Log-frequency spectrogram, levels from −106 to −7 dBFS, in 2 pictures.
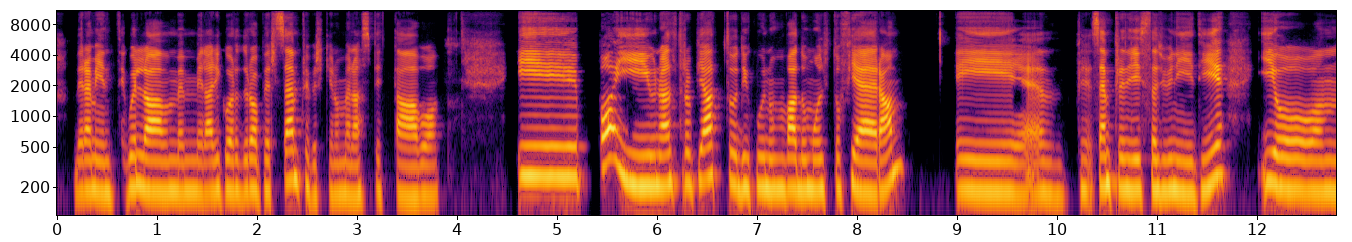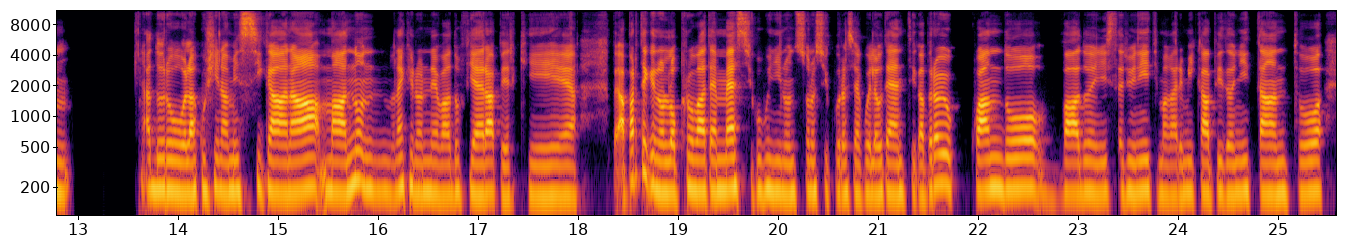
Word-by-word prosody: veramente 180 -2 -2
quella 190 -2 +4
me 180 -1 -4
me 185 0 -5
la 175 - -1
ricorderò 185 0 -3
per 185 0 -7
sempre 230 -2 0
perché 165 +1 -12
non 170 - -7
me 170 - -5
l'aspettavo. 165 0 -2 0.8
E 255 -1 +3
poi 255 - +4
un 205 0 +1
altro 220 +1 +1
piatto 235 0 +1
di 200 0 -2
cui 200 +2 -5
non 195 0 -2
vado 195 -1 +3
molto 190 0 -4
fiera, 185 -3 +5 0.6
ehm, 180 -2 -1
mpe 180 +3 -10
sempre 200 0 0
negli 190 0 +1
Stati 185 0 -3
Uniti, 190 +5 +1 0.3
io, 225 -5 +1 0.4
mh, 180 -1 -4 0.7
adoro 185 -1 -1
la 170 0 +3
cucina 185 -1 -3
messicana, 180 +1 +5
ma 180 -1 +4
non 195 -2 -2
non 175 +1 -8
è 195 - +1
che 205 - -6
non 175 -1 -4
ne 175 -1 -2
vado 170 +1 -2
fiera 170 +1 +2
perché, 165 0 -4 0.4
a - - +2
parte 235 +5 +1
che 205 - 0
non 180 -1 +2
l'ho 175 0 +1
provata 185 0 +1
in 185 - 0
Messico, 190 -1 +2
quindi 185 -1 -3
non 170 0 -4
sono 175 +1 -6
sicura 180 -1 -7
sia 170 0 -5
quella 170 -1 -3
autentica, 170 -1 -1
però 190 +4 0
io 205 -1 -2
quando 190 -1 +1
vado 175 +1 +1
negli 175 -1 -5
Stati 180 +1 -8
Uniti, 180 -1 -3
magari 165 0 -5
mi 175 0 -6
capita 175 0 -2
ogni 175 +1 -5
tanto, 175 +1 -1
185 Hz, 170 wpm, -23 LUFS, 175-195 Hz, 0.8 s, fiera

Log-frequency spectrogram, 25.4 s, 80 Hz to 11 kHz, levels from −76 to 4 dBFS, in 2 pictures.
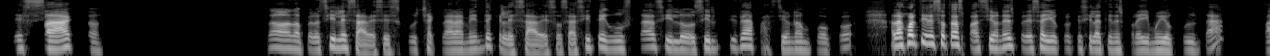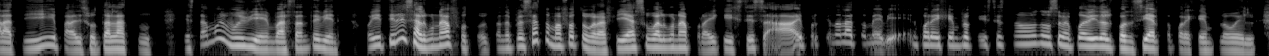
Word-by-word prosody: Exacto. 160 -2 +5 1.7
No, 170 -2 +1
no, 155 - -1
pero 145 +1 -7
sí 180 +4 -1
le 175 0 +2
sabes, 110 -9 0
se 120 - -6
escucha 145 +4 -9
claramente 140 +6 -3
que 180 - -12
le 115 -3 -3
sabes, 110 0 -2
o - - -9
sea, 120 - -3
sí 175 +6 -6
te 175 -1 -1
gusta, 155 +4 -5
sí 165 -3 -4
lo 145 -2 -2
sí 160 +1 -2
te 175 +3 -7
apasiona 145 -6 -4
un 140 -2 -10
poco. 140 +6 -12 0.4
A - - -1
la 205 - +11
mejor 260 +5 +9
tienes 245 -2 +2
otras 225 -3 +5
pasiones, 165 +4 -1
pero 155 -3 -7
esa 165 +2 +1
yo 155 -2 -1
creo 155 -1 -18
que 155 -1 -13
sí 150 - -8
la 145 - 0
tienes 140 -1 -8
por 135 - -17
ahí 140 0 -3
muy 140 0 -4
oculta, 135 +1 -6 0.4
para 145 -1 +2
ti 170 +7 -5
y 210 - -2
para 140 -6 -2
disfrutarla 145 +2 +2
tú. 135 -4 -15 0.3
Está 155 +9 -9
muy 360 +5 -5
muy 205 -2 +1
bien 155 -6 +1
bastante 155 +5 +2
bien. 150 -5 -1 0.2
Oye, 195 +4 0
¿tienes 280 - 0
alguna 185 +6 +6
foto? 160 -8 -12
Cuando 165 +2 -10
empezaste 195 - -1
a - - -8
tomar 200 - -1
fotografías 165 - +2
hubo 180 - 0
alguna 170 -1 +4
por 155 -4 -11
ahí 140 +1 -3
que 150 - -6
dijiste: 150 +3 -5
"Ay, 130 +10 +3
¿por 210 - -19
qué - - -25
no 265 - -8
la 265 -1 -1
tomé 235 +5 -10
bien?" 390 +6 -7 0.2
Por 220 0 -1
ejemplo, 210 0 -1
que - - -24
dices: 215 +1 -10
"No, 235 +1 -4
no 235 -2 -2
se 230 - -2
me 205 -3 0
puede 195 0 +4
ir 195 - +5
del 180 -3 +4
concierto", 165 0 +3
por 145 -4 -6
ejemplo, 140 +1 -5
el 125 -2 -5
165 Hz, 215 wpm, -24 LUFS, 145-195 Hz, 1.7 s, la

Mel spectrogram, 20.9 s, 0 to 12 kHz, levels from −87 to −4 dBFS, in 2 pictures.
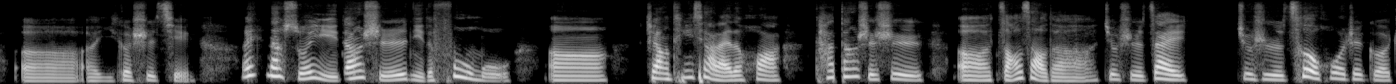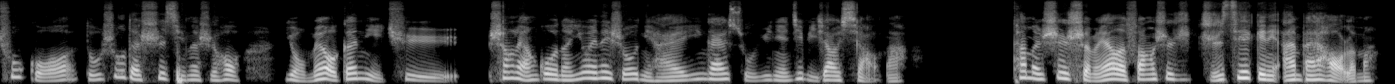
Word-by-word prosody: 呃 130 -1 -4
呃， 140 0 -6
一 140 0 -14
个 170 +4 -1
事 165 +1 -2
情。 150 - -7 0.3
诶， 340 +4 +4
那 330 -2 +7
所 230 -4 +1
以 190 -12 +1
当 235 - +5
时 180 -5 +2
你 160 - -2
的 160 - -3
父 260 - +1
母 145 -4 -5 0.2
啊， 170 0 +2 0.3
这 245 - +4
样 225 - +5
听 275 - -4
下 - - +3
来 165 -3 +6
的 175 - +2
话， 180 -2 +2 0.3
他 270 - -1
当 310 +1 0
时 195 - 0
是， 180 -3 0 0.2
呃， 170 -1 +3
早 230 +7 +2
早 160 - +4
地 145 0 -4
就 200 - -3
是 180 -2 -3
在 185 -1 +6 0.4
就 210 -1 -4
是 185 -2 -1
策划 235 - +4
这 205 - -2
个 170 -3 -2
出 290 - -7
国 165 - -4
读 185 -2 -6
书 280 +8 -7
的 205 - +1
事 225 +5 -5
情 185 - -3
的 180 - -4
时 170 -1 -8
候， 185 -3 -3 0.3
有 180 -8 -4
没 185 - -1
有 215 -6 +5
跟 220 +4 +1
你 190 - -5
去 160 - -8 0.2
商 250 -1 -1
量 185 -5 0
过 200 -1 +1
呢？ 175 - -2
因 210 - -3
为 240 - +2
那 250 - +1
时 210 - -4
候 210 - +1
你 170 - -7
还 150 +2 -4
应 195 +5 -5
该 210 0 +2
属 155 -7 -10
于 170 +4 -10
年 160 -2 -4
纪 225 - -4
比 160 - -11
较 170 +3 0
小 165 - -6
嘛。 - - -10 0.8
他 265 - +1
们 220 -4 +2
是 230 +3 +2
什 175 - +1
么 - - -1
样 200 +3 +7
的 195 - +8
方 200 +4 0
式， 210 0 -2
直 185 -1 -12
直 165 +3 -3
接 255 +6 +3
给 210 - +4
你 185 - +2
安 175 +2 +1
排 185 0 +2
好 170 -3 +3
了 115 - -2
吗？ 150 +2 -10
185 Hz, 280 characters per minute, -22 LUFS, 165-215 Hz, 0.8 s, 的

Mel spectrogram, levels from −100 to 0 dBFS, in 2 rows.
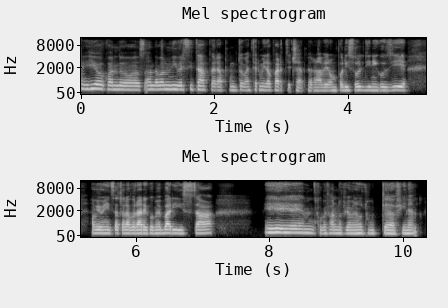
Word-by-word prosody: io 225 0 +1
quando 195 -3 -1
s 180 - -6
andavo 200 0 -1
all'università 200 -2 0
per 175 -2 -6
appunto 165 +1 -6
mettermi 175 +2 -6
da 165 0 -1
parte 170 -3 -1
cioè 135 - -6
per 150 -1 -8
avere 150 0 -3
un 155 - -4
po' 155 - -4
di 160 - -1
soldini 160 0 -3
così, 160 +1 -1 0.4
avevo 165 0 +2
iniziato 165 0 0
a - - +2
lavorare 165 0 +6
come 165 0 0
barista. 165 0 +3 0.7
Ehm, 190 -3 +3
come 160 0 -5
fanno 165 0 -1
più 160 0 -2
o - - +1
meno 160 +1 +1
tutti, 155 0 -3
alla 155 -1 +4
fine. 155 +1 -1
165 Hz, 190 wpm, -26 LUFS, 160-185 Hz, 0.7 s, lavorare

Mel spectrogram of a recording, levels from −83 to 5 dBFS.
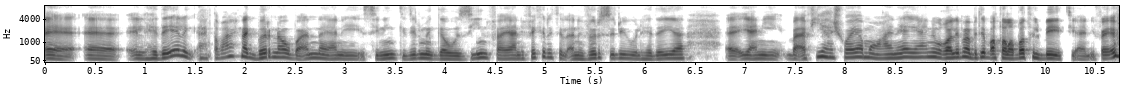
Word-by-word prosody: آآ 130 -6 +2
آآ 125 -4 0
الهدية 140 - +1
اللي 235 -4 +1
ج 150 -5 -10
طبعًا 200 - -4
إحنا 220 -2 +4
كبرنا 180 +3 +1
وبقى 160 -5 0
لنا 160 -1 -1
يعني 130 -2 -4
سِنين 140 +4 -2
كتير 140 +1 -5
من 150 -2 +2
متجوِّزين، 130 +4 -1
فيعني 135 -3 -1
فكرة 170 +5 -5
الAnniversary 145 +4 -3
والهدية، 140 +1 -1 0.4
آآ 115 - +1
يعني 135 -2 -1
بقى 135 0 +1
فيها 205 +5 -1
شوية 180 +3 +1
معاناة 165 -1 0
يعني 190 +1 -1
وغالبًا 180 +3 +5
بتبقى 160 -1 +3
طلبات 160 +4 +5
البيت 145 -5 +2
يعني، 115 -1 -6
فاهم، 130 -3 +4
150 Hz, 180 wpm, -23 LUFS, 130-175 Hz, 0.4 s, وغالبًا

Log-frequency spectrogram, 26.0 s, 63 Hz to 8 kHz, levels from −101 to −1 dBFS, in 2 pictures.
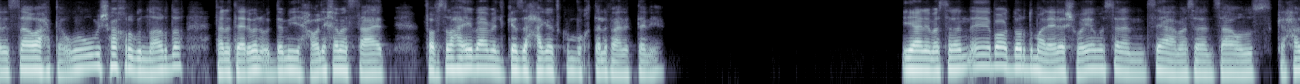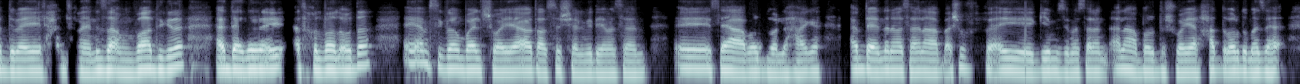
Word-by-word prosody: الساعة 145 +3 +2
01:00، 140 -3 +1
ومش 165 +3 -1
هاخرج 160 -4 +2
النهارده، 145 +6 0 0.3
فأنا 130 0 +2
تقريبًا 130 +3 +3
قدّامي 135 +1 0
حوالي 120 +3 0
5 140 -1 +1
ساعات، 120 -1 -1 0.3
فبصراحة 145 +4 +3
إيه 155 +1 +6
باعمل 150 -3 +2
كذا 140 +3 +3
حاجة 135 0 +1
تكون 135 0 -6
مختلفة 125 -1 -3
عن 115 - -2
التانية. 120 +3 -6 2.4
يعني 145 -1 +5
مثلًا 150 +3 +1
آآ، - - +1
باقعد 175 -3 +3
برضو 155 -2 +3
مع 140 - +2
العيلة 125 +2 +2
شويّة، 130 +2 -1
مثلًا 135 -4 -3
ساعة 130 -3 0
مثلًا 120 0 -2
ساعة 120 +1 -2
ونُص 120 +1 -4
كحد 135 +3 -2
بقى 135 0 +2
إيه 135 +1 +2
لحد 140 +2 -10
ما 130 -1 -1
نزهق 140 +1 +2
من 125 -1 -3
بعض 145 +1 +3
كده، 170 +5 +3 0.3
أبدأ 150 +2 +5
إن 145 +1 +4
أنا 150 0 +5
إيه 155 +1 +2
أدخل 140 +2 -2
بقى 145 0 +5
الأوضة، 185 +7 +1 0.3
آآ، 215 - 0
أمسك 170 -6 -5
بقى 155 0 +2
الموبايل 145 -1 +1
شويّة، 135 0 +1
أقعد 135 -1 +1
على 125 -2 +1
الsocial 120 -2 -5
media 120 - -4
مثلًا 120 +1 -5 0.3
آآ، 155 -1 +1
ساعة 140 -2 +2
برضو 130 0 -2
والّا 120 0 -2
حاجة، 125 +2 -4 0.3
أبدأ 140 -1 +3
إن 130 +2 -2
أنا 140 0 0
مثلًا 130 -1 -2
ألعب، 130 -1 -2
أشوف 150 -3 -7
أي 135 -3 0
games 135 -1 -1
مثلًا 130 +2 -4
ألعب 145 -4 -1
برضو 130 0 -3
شويّة 125 +1 0
لحد 135 +2 -5
برضو 135 0 +1
ما 130 - 0
ازهق، 130 +1 -2
135 Hz, 185 wpm, -23 LUFS, 125-145 Hz, 2.4 s, إيه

